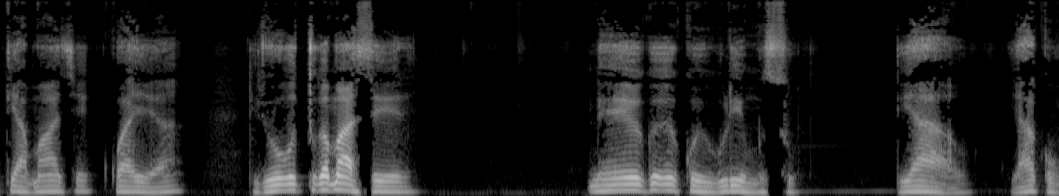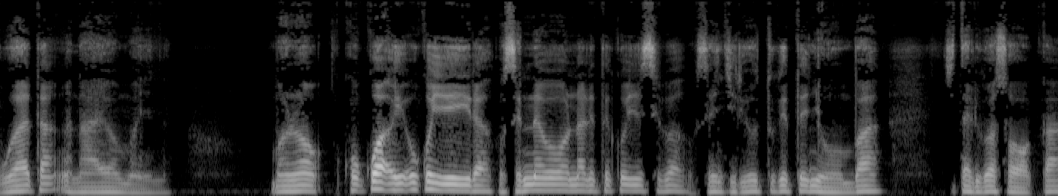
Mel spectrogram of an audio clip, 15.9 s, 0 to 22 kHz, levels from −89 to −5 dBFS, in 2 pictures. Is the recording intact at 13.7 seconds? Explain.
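No, at 13.7 seconds the speech carries the same MP3 compression damage heard across the whole clip. Weak detail flickers in and out between frames, giving a watery, swirly edge and metallic chirps on s sounds. That points to a likely low bitrate around 64 kbps.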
